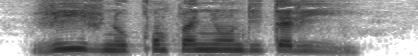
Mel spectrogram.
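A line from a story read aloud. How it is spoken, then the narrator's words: Crowd shouting. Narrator (French): s'écriait-on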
